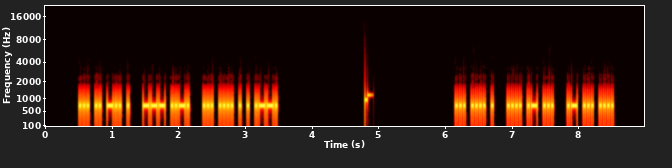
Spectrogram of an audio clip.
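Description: Fast Morse code at about 40 words per minute: a single steady mid-pitched tone keyed into quick dits and dahs, sent in two bursts separated by a pause with a brief click.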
